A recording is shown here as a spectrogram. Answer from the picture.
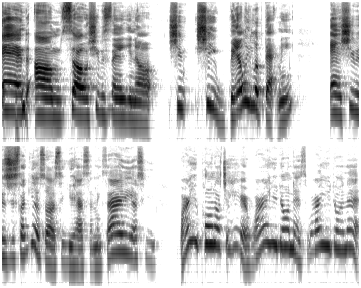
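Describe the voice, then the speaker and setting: A woman with a New York accent talks at a very fast pace in a high pitch. Her pitch swings very widely. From Brooklyn, New York. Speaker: therapist. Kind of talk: casual chat.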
